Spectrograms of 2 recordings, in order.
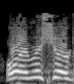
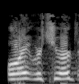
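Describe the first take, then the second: First: Loud, high, punchy Bristol hail over the fence; exaggerated Bristol "All right, Richard" with an edge; broad Bristol accent. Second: A light Bristol greeting, a bit louder; chirpy Bristol "All right, Richard"; Bristol accent. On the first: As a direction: belt it out like a blunt Bristol neighbour. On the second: Retold or imitated. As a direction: Bristol neighbour's hello, lightly done. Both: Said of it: "that's why the accent".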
